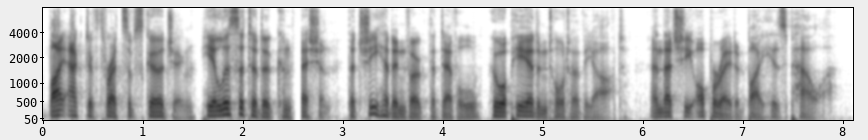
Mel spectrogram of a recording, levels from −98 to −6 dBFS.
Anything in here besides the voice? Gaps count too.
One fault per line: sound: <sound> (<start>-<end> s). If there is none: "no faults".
sound: dropout (2.5-2.6 s)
